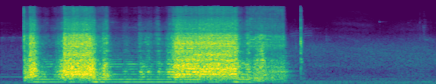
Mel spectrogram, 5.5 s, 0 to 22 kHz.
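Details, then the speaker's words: Agway GT 1846 garden tractor, cold overnight, battery previously jump-started; uneven labored cranking in strained bursts that never catches, slow weak starter, owner suspects starter, battery to be changed. "it seems like a weak starter I might need to change the starter not very good"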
